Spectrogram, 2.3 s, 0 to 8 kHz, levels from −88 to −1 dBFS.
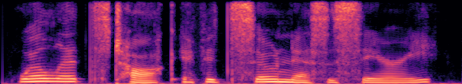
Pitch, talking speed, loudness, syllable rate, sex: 215 Hz, 180 wpm, -15 LUFS, 5.1 syllables/s, female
